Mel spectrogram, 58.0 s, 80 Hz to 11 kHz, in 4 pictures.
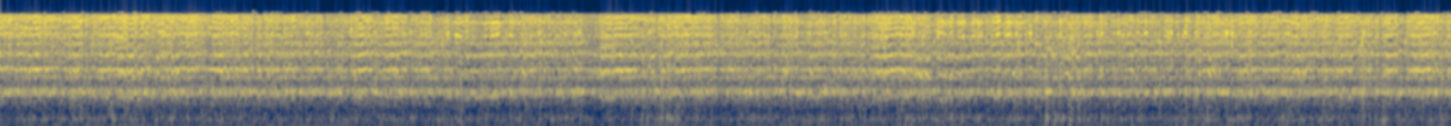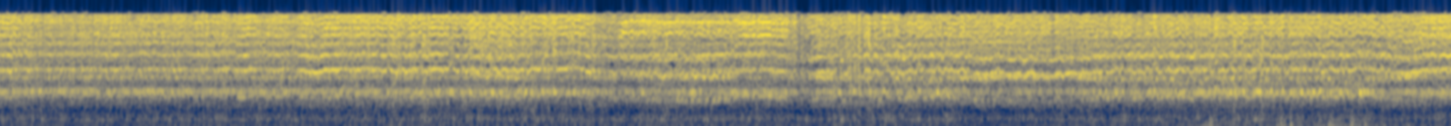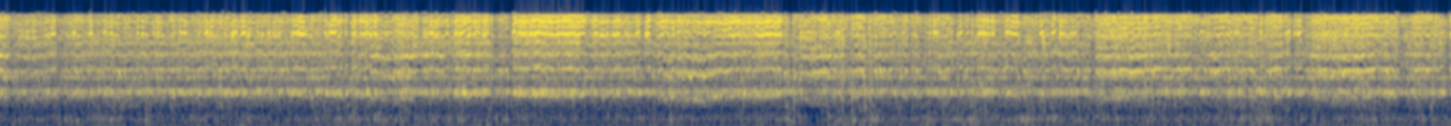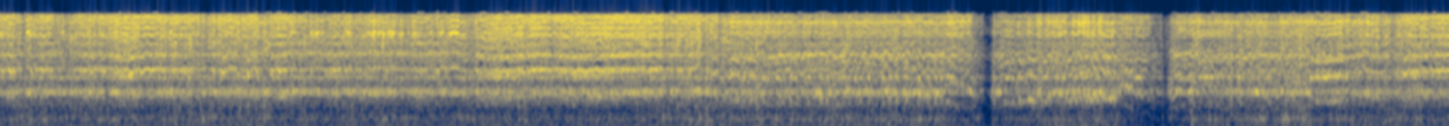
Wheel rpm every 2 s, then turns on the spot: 230, 230, 230, 230, 230, 230, 230, 230, 230, 230, 220, 200, 200, 190, 210, 230, 230, 230, 220, 230, 230, 230, 230, 230, 220, 210, 150, 130, 200.
none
